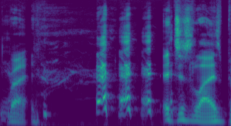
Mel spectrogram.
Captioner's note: laughing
